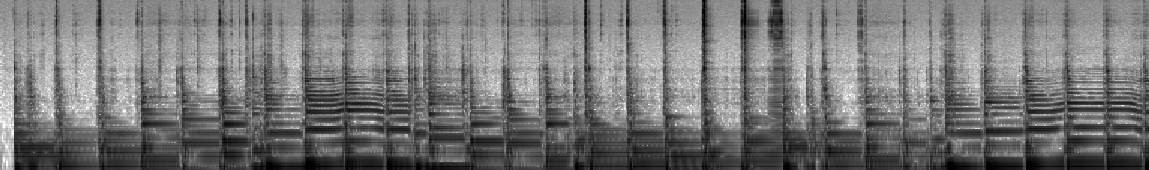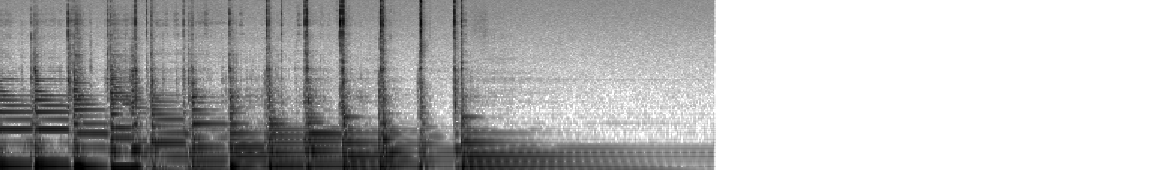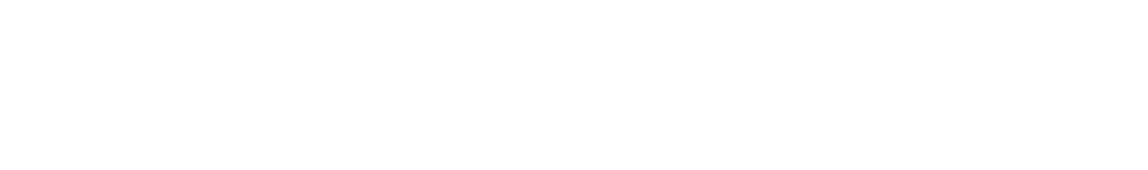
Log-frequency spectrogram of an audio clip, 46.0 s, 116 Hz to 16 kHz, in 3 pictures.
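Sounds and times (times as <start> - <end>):
walking bass through all strings: 0.1 - 24.8.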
